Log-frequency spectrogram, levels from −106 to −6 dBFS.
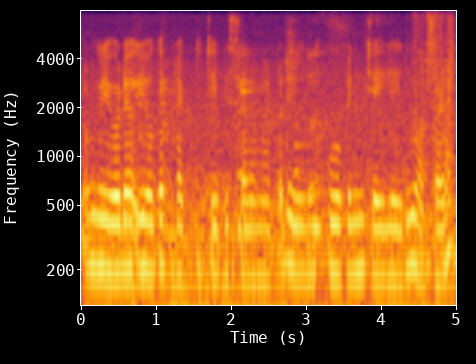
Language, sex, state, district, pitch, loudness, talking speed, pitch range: Telugu, female, Andhra Pradesh, Sri Satya Sai, 190 Hz, -16 LUFS, 95 wpm, 180-200 Hz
